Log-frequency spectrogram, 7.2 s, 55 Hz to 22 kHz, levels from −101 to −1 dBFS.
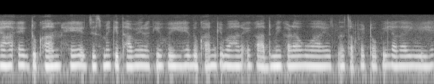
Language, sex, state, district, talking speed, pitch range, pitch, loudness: Hindi, female, Chhattisgarh, Korba, 190 wpm, 200-210 Hz, 205 Hz, -16 LUFS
